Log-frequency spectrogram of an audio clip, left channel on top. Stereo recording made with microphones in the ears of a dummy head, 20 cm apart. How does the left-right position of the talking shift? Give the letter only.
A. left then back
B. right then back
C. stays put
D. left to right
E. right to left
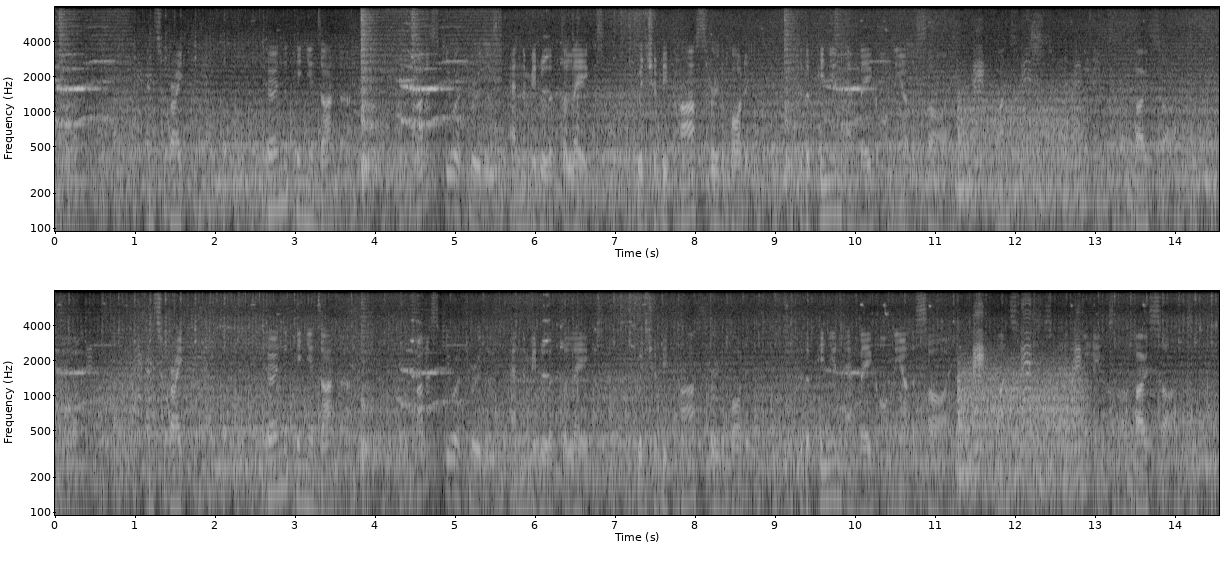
A.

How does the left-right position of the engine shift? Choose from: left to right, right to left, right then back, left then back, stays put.
stays put.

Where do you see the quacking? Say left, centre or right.
right.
